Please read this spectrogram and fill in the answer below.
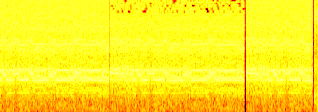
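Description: Deliberately overloaded, distorted scream sound effect, clipped at full volume, with a warbling tone that repeats a little faster than once a second. It cuts out for an instant near five seconds.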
